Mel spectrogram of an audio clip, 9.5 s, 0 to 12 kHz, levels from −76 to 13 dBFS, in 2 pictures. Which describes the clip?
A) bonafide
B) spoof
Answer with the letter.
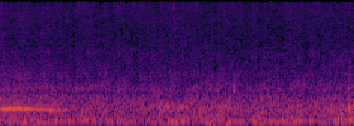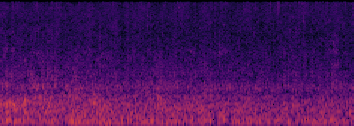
B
